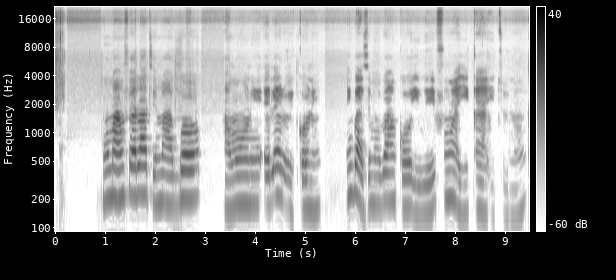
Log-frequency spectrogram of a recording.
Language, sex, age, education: Yoruba, female, 30-45, tertiary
